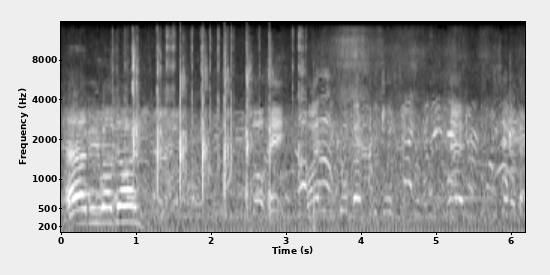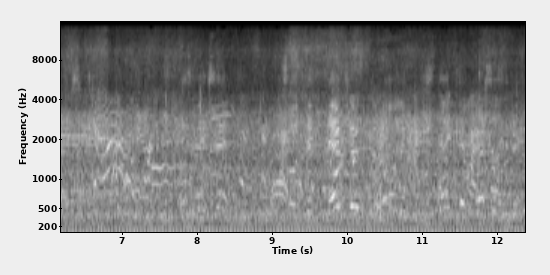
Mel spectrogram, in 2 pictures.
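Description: Young women shout and call out across an open field outdoors.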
